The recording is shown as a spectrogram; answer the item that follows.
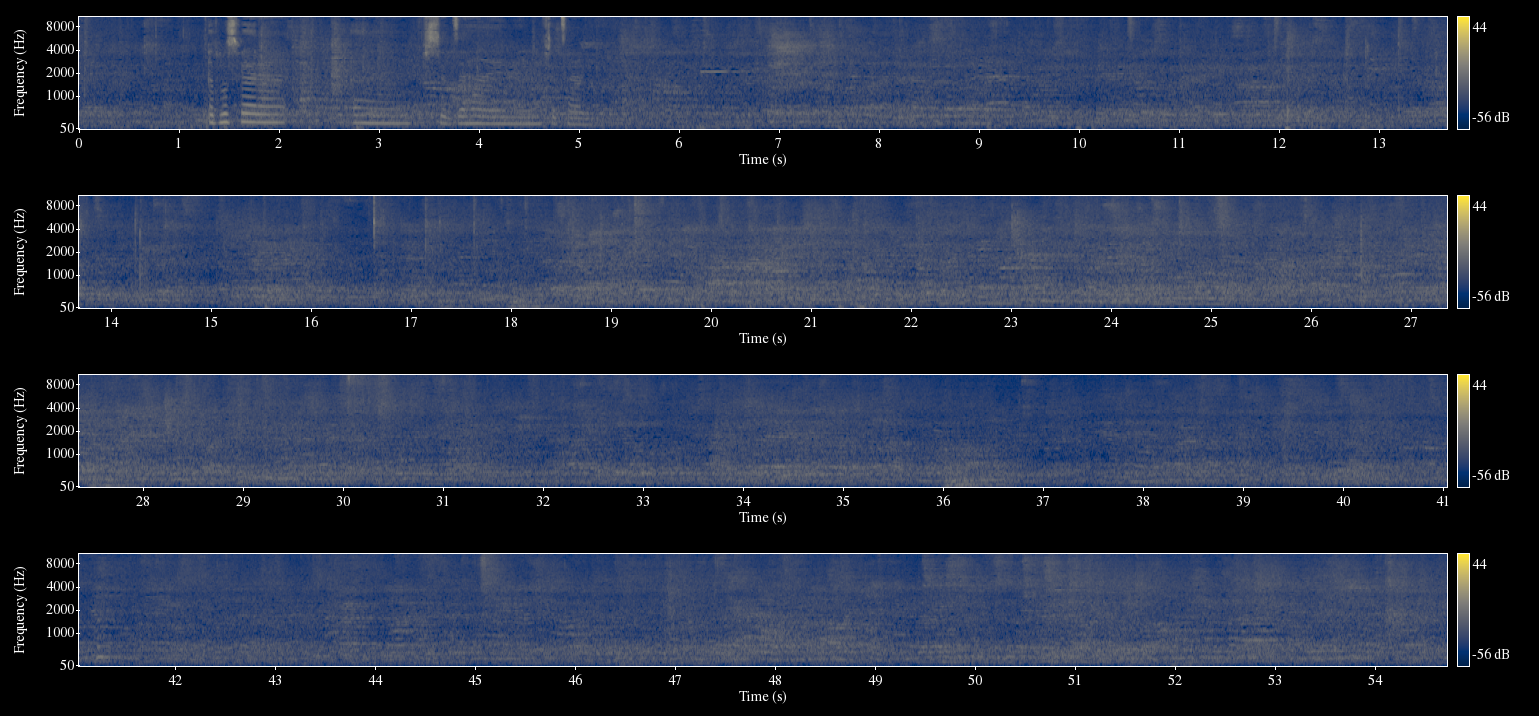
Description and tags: people speaking in a hall
People talking, hall ambience
ambiance, ambience, big, chatter, chatting, crowd, field-recording, general-noise, hall, people, talking, voices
